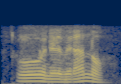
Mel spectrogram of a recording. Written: en verano

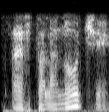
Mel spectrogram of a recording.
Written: hasta la noche

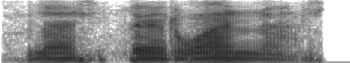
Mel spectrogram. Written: peruanas

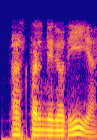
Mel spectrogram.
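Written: hasta el mediodía

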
